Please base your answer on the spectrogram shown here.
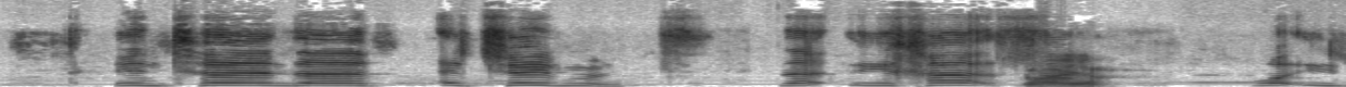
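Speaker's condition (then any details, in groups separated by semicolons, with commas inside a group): Cerebral palsy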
